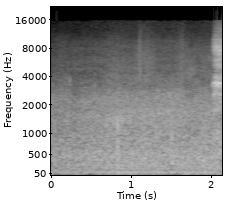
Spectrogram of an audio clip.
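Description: Small rapids rushing down a rocky stream in Rocky Valley on the Cornish coast near Tintagel: a steady, close wash of churning water with no breaks, swelling slightly louder at the very end.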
